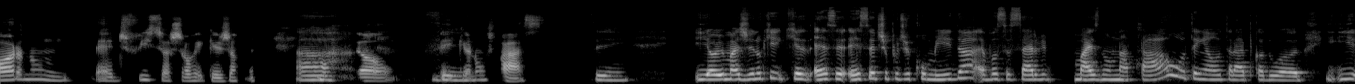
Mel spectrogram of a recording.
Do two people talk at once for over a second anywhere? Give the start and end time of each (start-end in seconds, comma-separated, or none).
none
